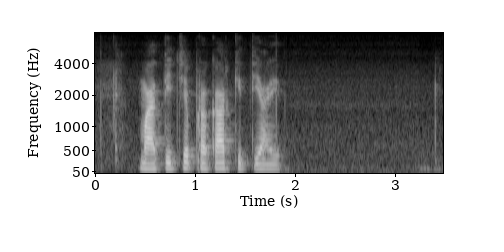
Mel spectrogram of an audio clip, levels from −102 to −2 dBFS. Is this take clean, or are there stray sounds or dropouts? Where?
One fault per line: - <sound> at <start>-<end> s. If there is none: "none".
none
